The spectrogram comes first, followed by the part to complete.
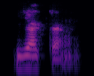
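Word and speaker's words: やかん: Ok, solo atención que no es una sílaba larga al inicio, es yagi, yakyu, Yagi. yakan. Aquí se había sílaba larga, pero con la U, ¿vale?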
